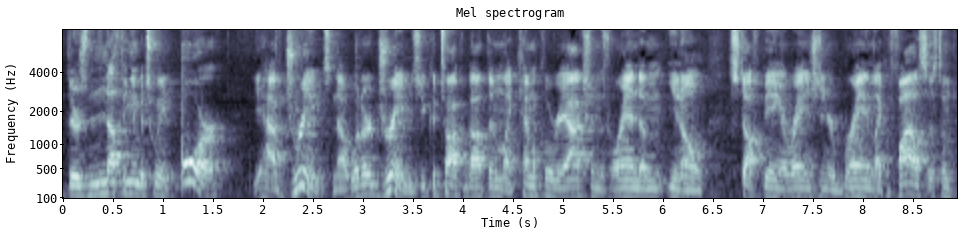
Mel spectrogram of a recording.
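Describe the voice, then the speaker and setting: A man's voice: lowish voice, expressive, moderate pace, hardly any pauses, fairly bright tone, echoey room. A man vlogging his musings in a casual, rambling way, often losing his thread, restarting and swearing casually. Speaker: vlogger and life coach. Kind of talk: casual spoken musing to camera.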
